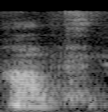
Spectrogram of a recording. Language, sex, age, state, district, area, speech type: Kannada, male, 60+, Karnataka, Shimoga, rural, read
